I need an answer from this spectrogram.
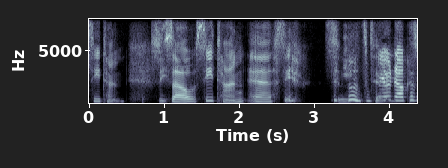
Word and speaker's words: seton: s t o n but I thing is pronounced setan so seon weird now because we can't practice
